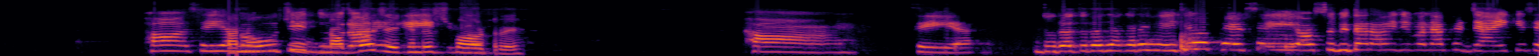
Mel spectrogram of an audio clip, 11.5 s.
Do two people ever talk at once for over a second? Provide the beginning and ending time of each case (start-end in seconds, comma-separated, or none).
1.9-3.6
